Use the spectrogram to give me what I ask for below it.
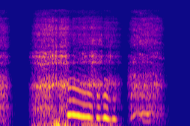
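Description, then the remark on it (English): A voice imitates deep, heavy breathing: one long, raspy, slightly voiced inhale followed by a shorter breathy exhale, fairly loud, with no speech. “So I don't know if this works, but I heard deep breathing could work too.”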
